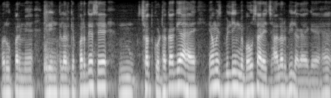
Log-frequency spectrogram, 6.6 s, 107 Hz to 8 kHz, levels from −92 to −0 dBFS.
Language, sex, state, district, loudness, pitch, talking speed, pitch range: Hindi, male, Jharkhand, Palamu, -14 LUFS, 135 Hz, 225 wpm, 130-165 Hz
